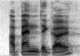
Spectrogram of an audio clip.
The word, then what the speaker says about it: Abednego: We've got Daniel and his three mates, Shadrach, Meshach, and Abednego, who have basically gone, did I say it wrong? Abednego.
